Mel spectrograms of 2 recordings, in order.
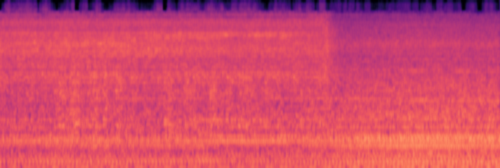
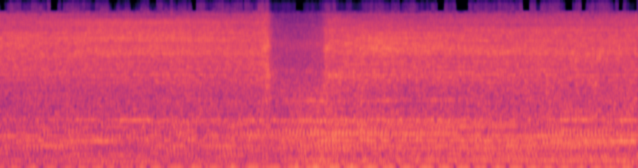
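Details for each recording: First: Kaivac no-touch cleaning system internal pump primed through the pressure hose with vacuum hose hand-sealed: steady pump whine with loud hiss, then the hiss drops away abruptly and pitch settles; normal priming. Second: Kaivac No Touch Cleaning System internal pump, pressure-hose ball valve open, vacuum hose sealed by hand to prime: steady low hum under a loud airy rush with no firm load note; running dry, air-locked, until pitch changes when primed.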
